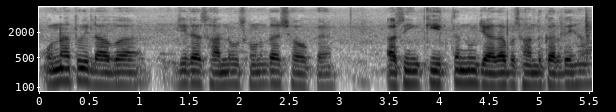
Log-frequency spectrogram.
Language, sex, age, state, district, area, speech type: Punjabi, male, 45-60, Punjab, Mohali, rural, spontaneous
